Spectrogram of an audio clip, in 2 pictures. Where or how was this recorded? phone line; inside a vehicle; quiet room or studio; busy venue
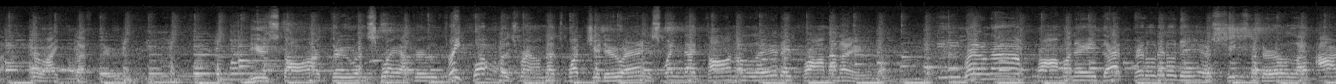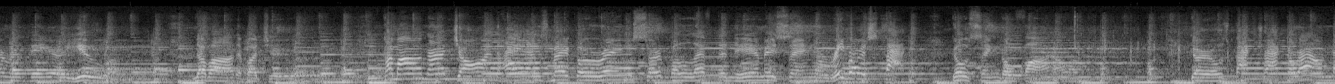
busy venue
